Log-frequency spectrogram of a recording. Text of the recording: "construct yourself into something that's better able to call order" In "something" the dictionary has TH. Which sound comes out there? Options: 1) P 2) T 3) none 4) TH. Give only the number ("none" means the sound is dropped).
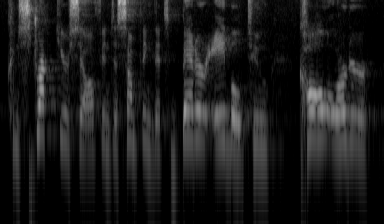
4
